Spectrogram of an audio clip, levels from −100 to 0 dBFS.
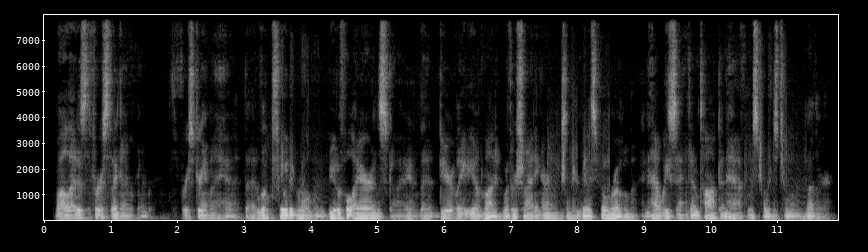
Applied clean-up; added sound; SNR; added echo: neural mask model DeepFilterNet 3.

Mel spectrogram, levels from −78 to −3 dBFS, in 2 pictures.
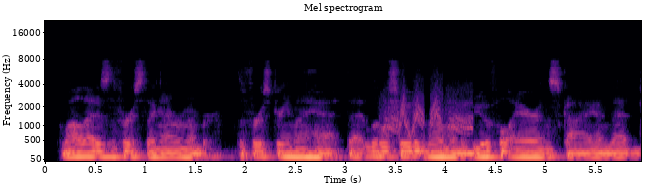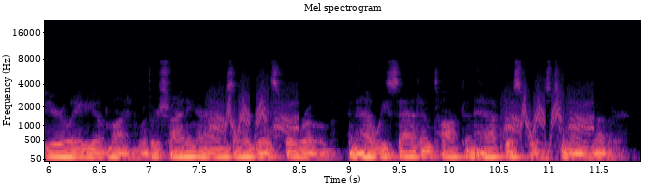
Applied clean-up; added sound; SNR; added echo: none; Scratching (performance technique); 18 dB; reverberation time 0.3 s.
